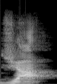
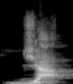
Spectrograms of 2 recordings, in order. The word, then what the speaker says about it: già: The word già is a strong monosyllable. Già.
